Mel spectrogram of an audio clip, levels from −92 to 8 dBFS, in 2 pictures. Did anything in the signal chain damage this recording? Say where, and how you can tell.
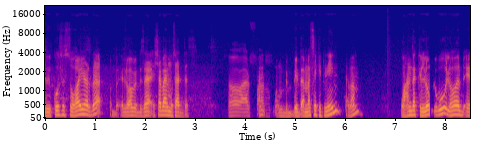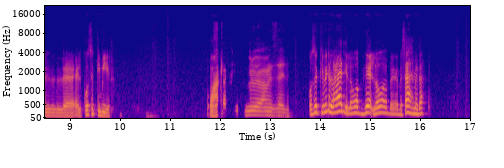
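Yes, and it happens at the call-processing stage. There's an echo leak early on: faint delayed copies of the speech at 0.03–0.17, 0.42–0.49, 1.14–1.41 and 2.89–3.39 s. Each trails the original by 372 ms and sits far below it, about 35 dB down at first and about 40 dB down later. That's likely a far-end loudspeaker bleeding into its mic, with the echo canceller not fully cancelling it, so scraps got sent back.

There's also speech suppressed in double talk, again in the call processing. At 7.55–7.76 s the level drops sharply, very deep but only for a brief moment. At 12.22–12.59 s there's a shallower dip that takes out most of that stretch. The likely cause is an echo canceller whose suppressor couldn't tell the near talker from its loudspeaker echo while both sides were active, so it turned both down.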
